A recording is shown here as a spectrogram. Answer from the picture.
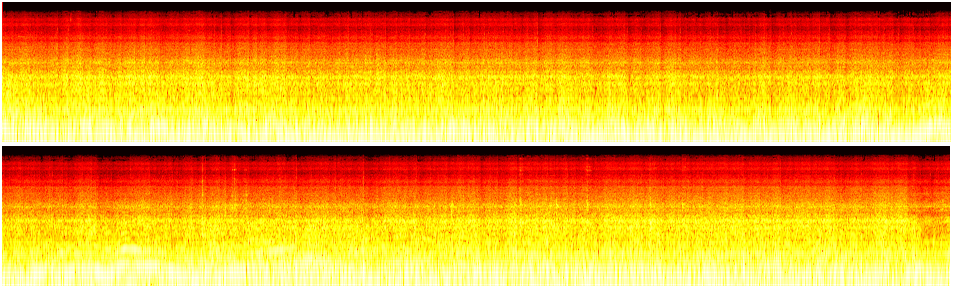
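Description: Rally car engine idling and moving slowly forward, heard from inside the cabin as a steady low rumble. A few brief rises and falls in revs come around the middle.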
